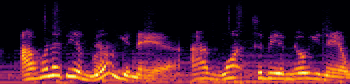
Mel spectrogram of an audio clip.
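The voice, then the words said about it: Baltimore accent. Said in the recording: “I got this funny accent. I'm from this weird city ... Baltimore”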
